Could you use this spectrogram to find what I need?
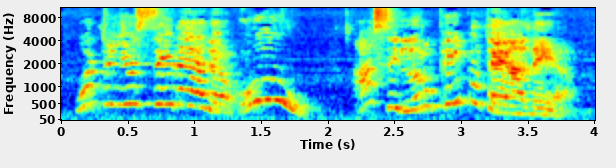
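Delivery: high, quick, awed question; excited wonder. Pretend. Host pretending to look down from the sky, high excited wonder. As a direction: ooh high at the view below. Pretend looking down while flying.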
